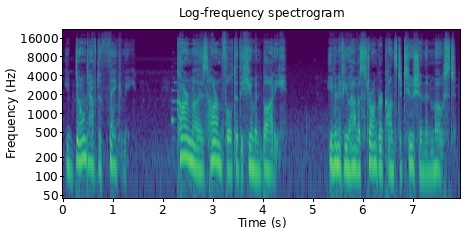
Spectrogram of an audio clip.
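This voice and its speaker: A man with a husky, fairly bright mid-range voice, speaking at normal speed, voices a stern, aloof young immortal demon slayer in a video game. His lines are terse and solemn, with a brooding mood, and faint music plays behind him.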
